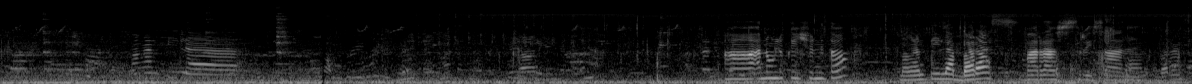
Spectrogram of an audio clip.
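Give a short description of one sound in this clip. A young woman talks with animation close by.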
